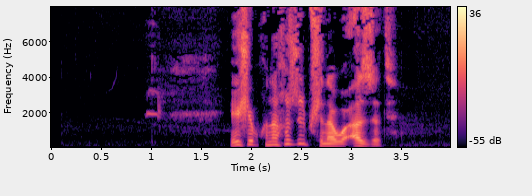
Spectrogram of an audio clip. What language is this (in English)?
Kabardian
